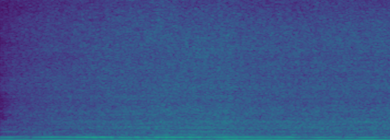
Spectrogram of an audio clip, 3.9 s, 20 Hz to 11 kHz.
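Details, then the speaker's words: 2002 Ferrari with installed track exhaust, on a test drive after a cold start and after all brakes were bled; deep steady exhaust burble with a strong low drone, even firing, no knocks or rattles; healthy engine. "And because we installed the track exhaust, it's a whole experience, guys. Even just at 3,000 revolutions per minute, just driving calmly, it's really such a cool thing, really."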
